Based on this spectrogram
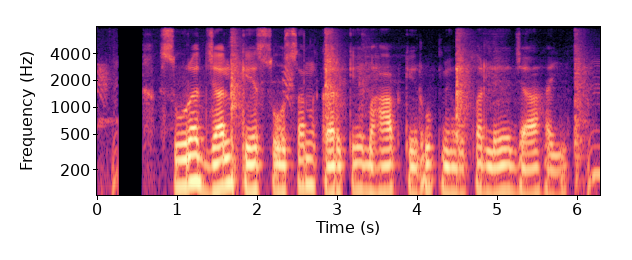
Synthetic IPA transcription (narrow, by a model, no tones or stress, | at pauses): suːɾət̪̚d͡ʒəlkesoːsənkəɾkebʱaːbkeɾuːpmẽuːpəɾled͡ʒaɦəi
